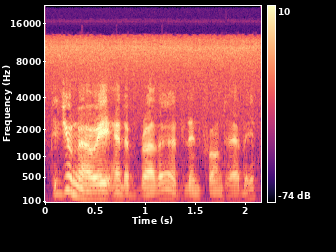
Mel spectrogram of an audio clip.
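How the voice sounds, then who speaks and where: An actor in a radio drama playing a dogged, plain-spoken English police inspector with an English accent and a matter-of-fact manner. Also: male voice, on the low side, big pitch swings, quick pace, bright, forceful tone, a little hiss or hum, poor audio. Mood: measured, probing.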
